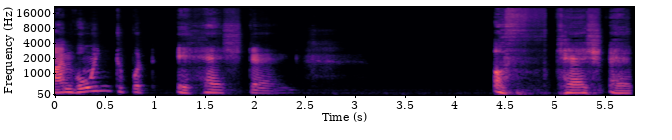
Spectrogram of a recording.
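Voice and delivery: very slow, deliberate, word-by-word delivery. Speaker asks listeners for help through cash app, very slow. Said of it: "I'm trying to speak it as slow as humanly possible".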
